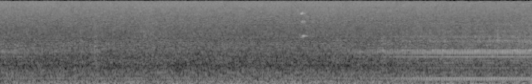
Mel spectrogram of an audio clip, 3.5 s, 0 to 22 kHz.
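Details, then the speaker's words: Conar Signal Tracer Model 230 (kit-built) speaker with short probe lead: buzzy higher hum over a lower warmer hum, both varying with volume and remaining with input grounded; mains hum, probably power supply hum, not confirmed. "So we hear a hum coming from it. Now that hum is either, this is a short length here. This is just picking stuff up here in my shop, and we can never escape it. I hear two hums. I hear kind of a buzzy hum, and then I hear a lower, warmer hum."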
